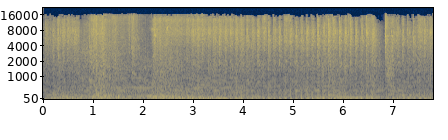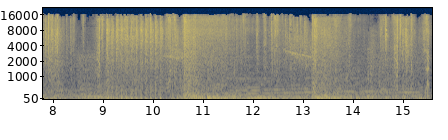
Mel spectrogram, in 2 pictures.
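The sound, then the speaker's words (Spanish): Heavy small-arms gunfire from German defenders crackles nonstop in dense, overlapping bursts, loud, with rapid rifle and machine-gun shots layered over low booms and no voices, as Canadian troops charge a barricade at the end of the road leading to Valkeren island. “A pesar del ataque inicial, los canadienses se siguen enfrentando a los intensos disparos que están realizando los defensores alemanes con armas pequeñas.”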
